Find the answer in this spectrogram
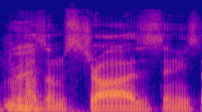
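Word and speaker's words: Strauss: one of the scenes that you're seeing from Straw's point of view IM immediately when he meets him he's he like corrects him on the pronunciation of his name he calls him straws and he's like it's actually pronounced straws you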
